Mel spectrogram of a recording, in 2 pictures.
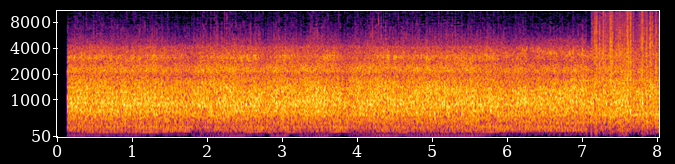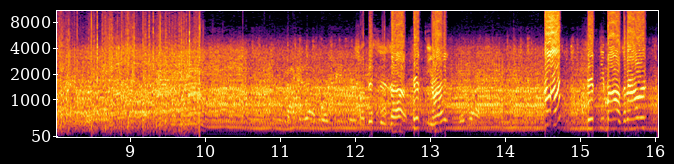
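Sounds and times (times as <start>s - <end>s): vehicle driving at speed: 0.2s - 16.0s
rapid crackle of clicks: 7.1s - 10.1s.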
